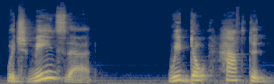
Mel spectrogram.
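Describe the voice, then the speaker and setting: A man's voice: high voice, huge pitch swings, slow pace, breathy edge. A man hosting a podcast in a conversational motivational style, repeating phrases for emphasis and often checking in with the listener. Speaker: podcast host.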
